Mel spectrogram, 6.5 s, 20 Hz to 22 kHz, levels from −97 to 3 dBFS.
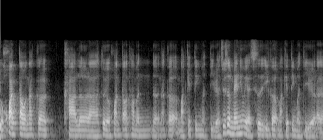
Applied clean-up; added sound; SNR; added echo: neural separator model SepFormer DNS4.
